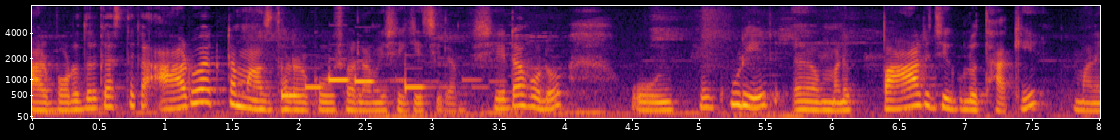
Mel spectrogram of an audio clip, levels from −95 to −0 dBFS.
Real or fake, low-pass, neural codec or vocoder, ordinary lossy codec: real; none; none; none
